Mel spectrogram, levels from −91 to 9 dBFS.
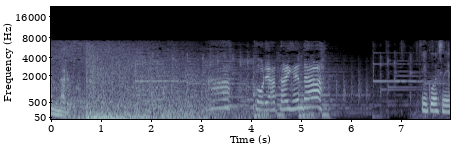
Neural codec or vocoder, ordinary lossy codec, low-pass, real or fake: none; MP3, 32 kbps; 7.2 kHz; real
